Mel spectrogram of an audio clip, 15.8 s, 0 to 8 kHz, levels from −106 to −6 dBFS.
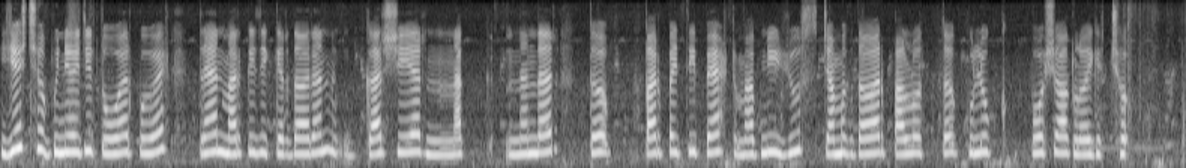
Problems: constant background noise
